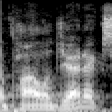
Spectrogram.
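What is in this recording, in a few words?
"apologetics", US English; pronunciations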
